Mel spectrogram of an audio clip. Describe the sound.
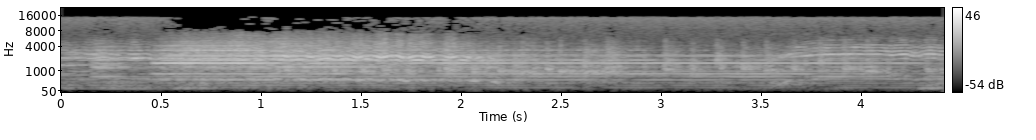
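A horse neighs on a city street in Saint Petersburg: a long, loud whinny whose high pitch wavers and trembles throughout.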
